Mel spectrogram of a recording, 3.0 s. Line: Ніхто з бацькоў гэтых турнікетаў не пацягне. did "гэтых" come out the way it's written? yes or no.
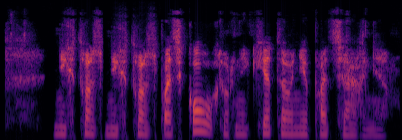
no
